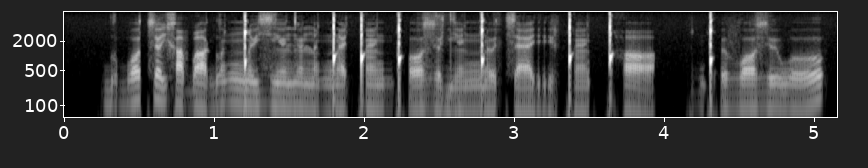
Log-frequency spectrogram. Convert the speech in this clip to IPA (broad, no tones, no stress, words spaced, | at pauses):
ɡobɔ t͡sœi̯xɑɓɑ ɡɔŋ͡ǃy zʲœ̃ dœ̃nɑŋ͡ǃæǃæ̃ ǃʼɔ zɵdʲæ̃ ŋ͡ǃɵ t͡sæ rʲɵǃæ̃ǃʰɑ | ǃʼɵvɔ zʉwo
